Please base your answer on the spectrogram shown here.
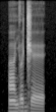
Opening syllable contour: low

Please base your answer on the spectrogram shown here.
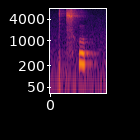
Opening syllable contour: high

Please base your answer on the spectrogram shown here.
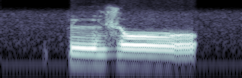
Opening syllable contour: low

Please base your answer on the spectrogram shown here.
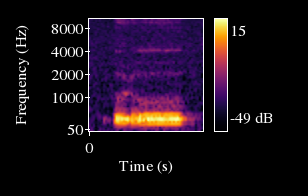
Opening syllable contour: low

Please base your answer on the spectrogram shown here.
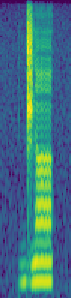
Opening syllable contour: high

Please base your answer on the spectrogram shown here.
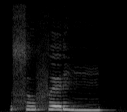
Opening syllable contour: high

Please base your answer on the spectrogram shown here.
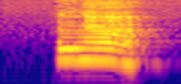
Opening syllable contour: falling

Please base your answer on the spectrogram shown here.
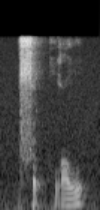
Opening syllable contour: low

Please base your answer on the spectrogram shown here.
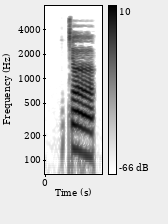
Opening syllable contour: falling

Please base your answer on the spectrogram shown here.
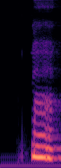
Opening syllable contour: low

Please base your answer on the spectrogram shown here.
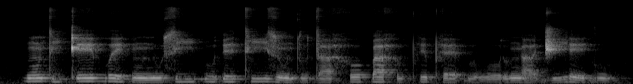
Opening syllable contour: high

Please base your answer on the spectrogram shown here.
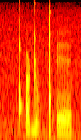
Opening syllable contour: high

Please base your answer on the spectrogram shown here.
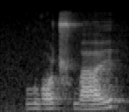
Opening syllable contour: rising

